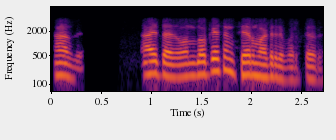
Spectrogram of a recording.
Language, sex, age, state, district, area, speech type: Kannada, male, 18-30, Karnataka, Dharwad, rural, conversation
